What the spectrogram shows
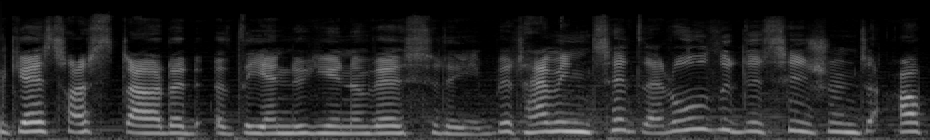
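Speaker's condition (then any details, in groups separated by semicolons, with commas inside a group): Athetoid cerebral palsy; voice slightly affected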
